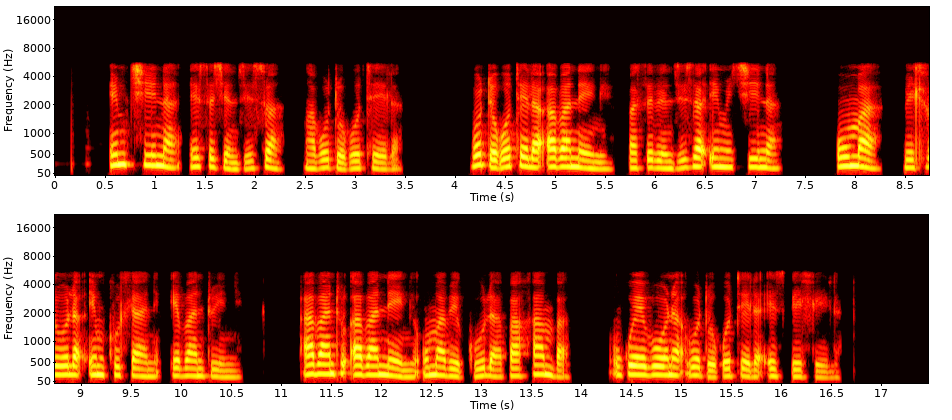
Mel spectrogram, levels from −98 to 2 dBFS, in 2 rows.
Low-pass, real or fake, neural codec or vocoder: 5.4 kHz; real; none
